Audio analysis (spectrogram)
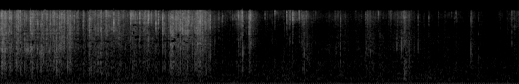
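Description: Fingers with blue nails bend and break a stack of thin white dry soap sheets, and flakes fall away. A dense, bright crackle of snapping and crunching fills the first two seconds. It then thins into quieter, scattered crisp crunches.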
